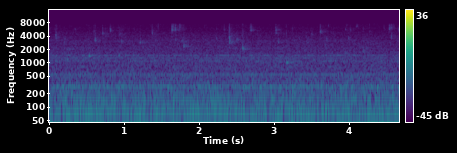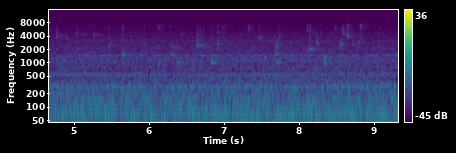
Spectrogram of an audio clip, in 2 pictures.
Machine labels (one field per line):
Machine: pump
